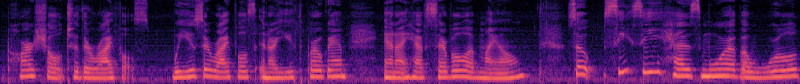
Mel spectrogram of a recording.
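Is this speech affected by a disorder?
No.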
